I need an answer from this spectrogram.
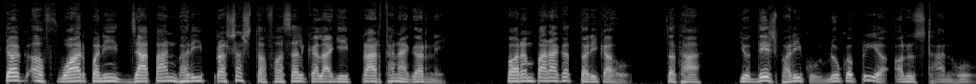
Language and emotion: Nepali, neutral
